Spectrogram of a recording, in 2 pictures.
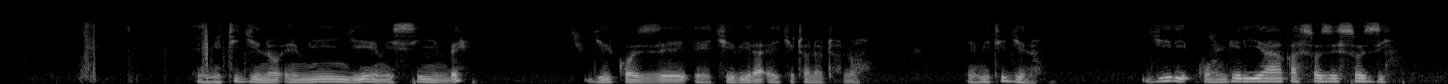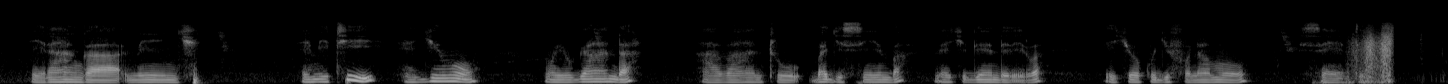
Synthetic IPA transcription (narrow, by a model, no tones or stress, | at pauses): e̞mitʰiɟino̞ʔe̞miːɲɟie̞misiːmbe̞ | ɟikʰo̞ze̞ːciβiɾaʔe̞citʰo̞no̞tʰono̞ | e̞mitʰiɟino̞ | ɟiɾikuːŋɡe̞ɾjakaso̞ziso̞zi | e̞ɾaŋɡamiːɲɟi | e̞mitʰi | e̞ɟimu | mujuɡaːndaː | βaːntʰuβaɟisiːmba | ne̞ːciɡe̞ːnde̞ɾe̞̰ɾwa | e̞co̞ːkuɟifunamu | se̞ːntʰe̞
